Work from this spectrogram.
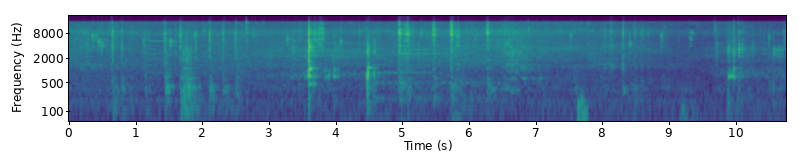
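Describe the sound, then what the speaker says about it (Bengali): Bitter gourd pieces fry in oil and are stirred in a pan, giving a soft sizzle broken by scattered scrapes and clinks of utensil against cookware, fairly quiet and close. "তো আমি করলাগুলোকে সুন্দর করে একটু ভেজে নামিয়ে নেব।"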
